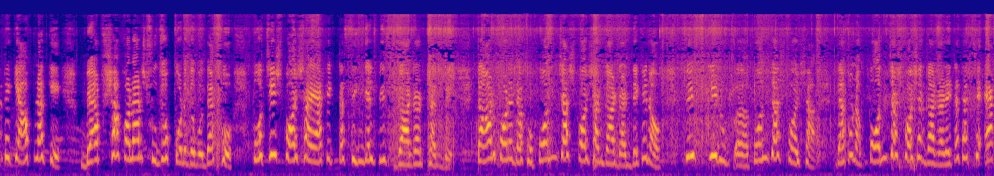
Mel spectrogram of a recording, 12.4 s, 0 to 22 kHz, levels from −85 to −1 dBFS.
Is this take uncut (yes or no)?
yes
